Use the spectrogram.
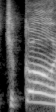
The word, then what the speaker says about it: Ciccone: What is it? Cachone? I mean, it depends on who you ask. I would pronounce it, as an Italian guy, as Ciccone.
